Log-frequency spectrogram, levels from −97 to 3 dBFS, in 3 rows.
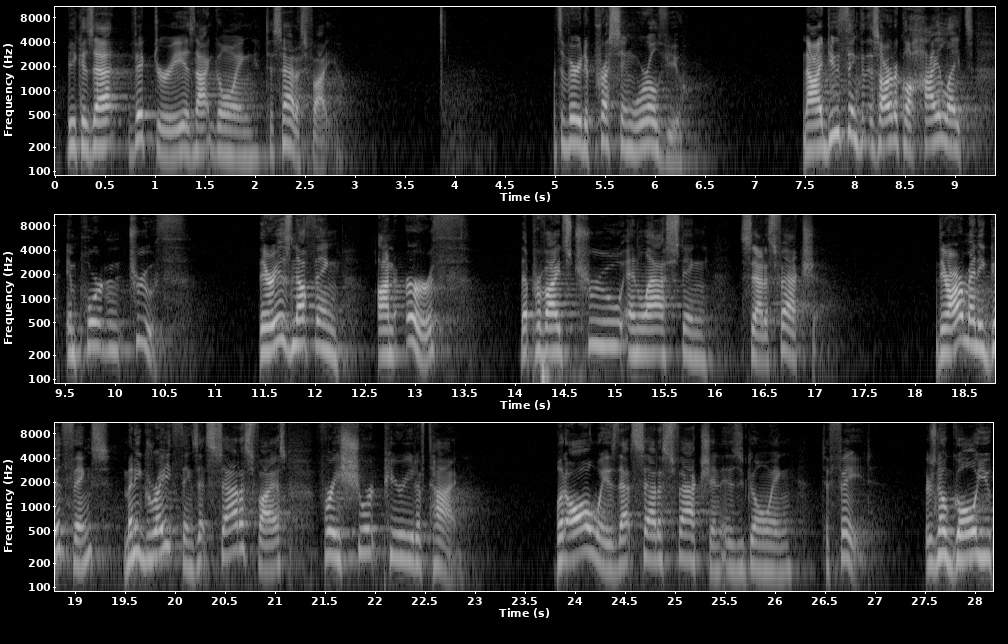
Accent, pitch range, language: American, 195-235 Hz, English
